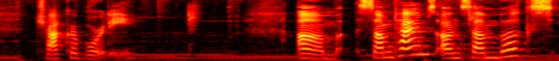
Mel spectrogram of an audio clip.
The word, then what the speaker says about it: Chakraborty: I'm pronouncing that correctly I watched part of an interview with this author so that I could hear the way that she pronounces her own name chakra bori um sometimes on some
